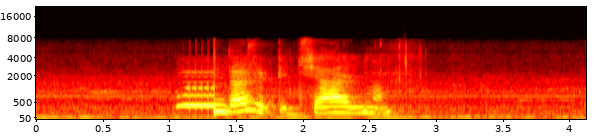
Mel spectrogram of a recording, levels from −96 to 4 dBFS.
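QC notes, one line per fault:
1.16 to 1.35 s, repeated buffer: a 46 ms piece plays four extra times, so the sound stutters with a hard join at each repeat and roughly 0.2 s of audio is lost. This fits a 2048-sample buffer. On a spectrogram it looks like identical blocks in a row, and the waveform shows a vertical step at every join.
1.75 to 1.80 s, VoIP packet loss concealed by the speech codec: one 20 ms frame went missing, and the decoder continued from its last pitch and filter while lowering the gain. The gap becomes a brief buzzy tone or coloured noise that fades out, seen as flat, smeared harmonics with decaying energy.
3.02 to 3.11 s, repeated buffer: a 46 ms piece sounds twice more, giving a shorter stutter with hard joins and about 0.1 s of audio lost. The spectrogram shows duplicated blocks with vertical edges at each seam.
3.31 to 3.36 s, VoIP packet loss concealed by the speech codec: another single 20 ms frame was lost and filled by extrapolation. 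It is heard as a fading buzzy tone or coloured noise across the gap, with frozen harmonic lines that dim and stay weak for a while after real frames return.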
